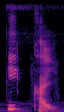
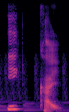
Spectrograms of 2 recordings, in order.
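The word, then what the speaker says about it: 一階: Com atenção, pois apesar do número 1 ser, de modo geral, ichi, neste caso específico, a sílaba chi é retirada e colocado o chisaitsu, que é aquele tsu pequeno, indicando uma pausa rápida antes do kai, ficando ikai.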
